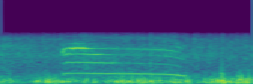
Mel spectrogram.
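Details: One-year-old female house cat uttering a single clear meow of just under a second, held level and then sliding downward at the end, against low background noise.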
